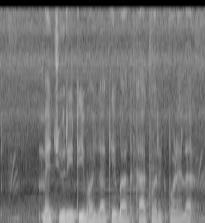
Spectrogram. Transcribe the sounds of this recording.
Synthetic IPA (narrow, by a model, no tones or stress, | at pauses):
met͡ʃuɾiʈibʱʌjlakebad̪kakʌɾekpʌɽela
